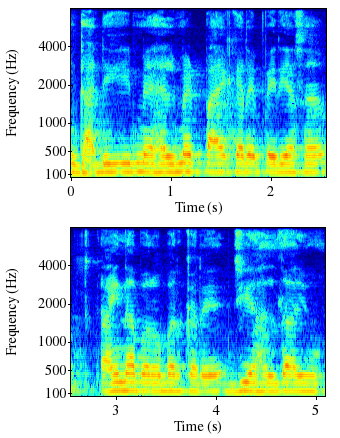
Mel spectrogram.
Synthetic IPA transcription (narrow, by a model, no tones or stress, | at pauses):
ɡaːɗimẽɦɛlmeʈ̚paːjkɐɾepeːɾijasã | aːinabəɾoːbəɾkɐɾed͡ʒijãɦɐld̪aːjũː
